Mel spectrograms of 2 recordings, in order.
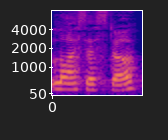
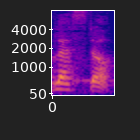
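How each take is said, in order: First: The word is said with three syllables. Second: The word is said with two syllables. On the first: The speaker calls it wrong. "to other people, yes, it does have three syllables" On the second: The speaker calls it right. "to us it has two"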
